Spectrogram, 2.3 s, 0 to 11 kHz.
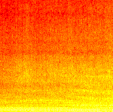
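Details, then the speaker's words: Trane rooftop unit at a restaurant that stopped working, motor rated 13.4 A run while watching for a drive fault: steady, coarse, rough droning rumble with no clean hum; motor going bad, likely condenser fan motor. "yeah that's a problem that sounds like junk I'm waiting to see if it's going to show a drive fault let's see what kind of false it shows we definitely got a motor going back"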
